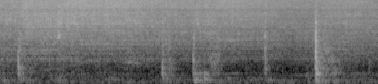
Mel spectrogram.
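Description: Chicken sausage and meats sizzling in a gumbo pot, a continuous loud frying hiss punctuated by several sharp stirring clacks and scrapes, the final one the strongest.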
